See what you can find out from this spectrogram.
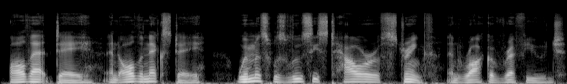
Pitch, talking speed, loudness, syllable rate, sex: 105 Hz, 190 wpm, -18 LUFS, 4.6 syllables/s, male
